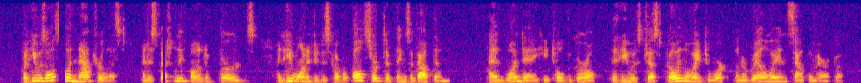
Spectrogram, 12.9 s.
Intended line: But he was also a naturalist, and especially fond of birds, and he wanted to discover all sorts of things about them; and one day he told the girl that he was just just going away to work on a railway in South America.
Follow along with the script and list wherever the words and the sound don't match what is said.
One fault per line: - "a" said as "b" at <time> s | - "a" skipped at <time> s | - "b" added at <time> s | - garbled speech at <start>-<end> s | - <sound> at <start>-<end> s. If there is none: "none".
- dropout at 0.9-1.0 s
- dropout at 2.4-2.5 s
- "just" skipped at 10.0 s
